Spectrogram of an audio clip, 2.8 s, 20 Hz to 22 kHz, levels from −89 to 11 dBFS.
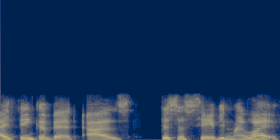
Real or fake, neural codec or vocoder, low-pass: real; none; 7.2 kHz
